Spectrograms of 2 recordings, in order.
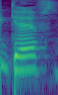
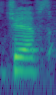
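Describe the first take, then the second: First: "gifs" with a hard g as in gift. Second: "gifs?" with a soft g, like jifs. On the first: Singer unsure how to say it, hard g. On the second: Singer unsure how to say it, soft g, questioning. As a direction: say "gifs?" starting with a j sound. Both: Shown as a demonstration. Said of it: "Is that how you say gifs?".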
